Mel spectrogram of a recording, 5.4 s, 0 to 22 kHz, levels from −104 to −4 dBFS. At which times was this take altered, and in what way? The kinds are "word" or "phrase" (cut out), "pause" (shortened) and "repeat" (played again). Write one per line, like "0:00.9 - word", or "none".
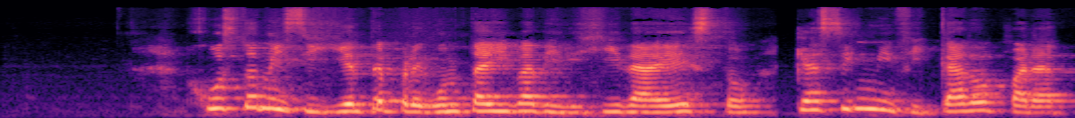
0:03.9 - pause

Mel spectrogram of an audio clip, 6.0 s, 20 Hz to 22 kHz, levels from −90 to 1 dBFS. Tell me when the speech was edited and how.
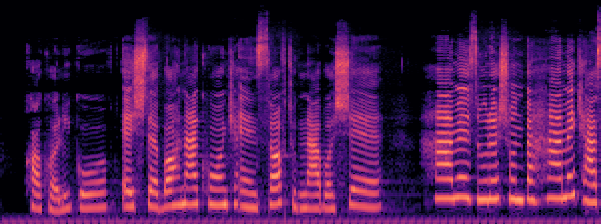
0:01.2 - pause
0:02.3 - word
0:03.0 - word

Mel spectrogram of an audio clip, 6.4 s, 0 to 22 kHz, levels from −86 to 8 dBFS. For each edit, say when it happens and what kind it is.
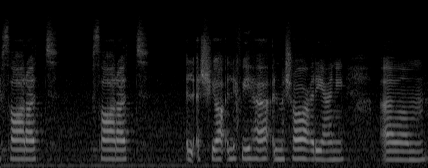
0:01.4 - repeat
0:03.6 - word

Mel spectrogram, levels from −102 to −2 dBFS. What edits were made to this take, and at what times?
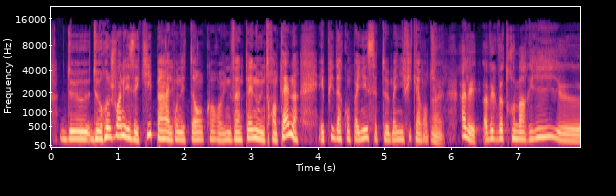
0:01.8 - word
0:06.5 - word

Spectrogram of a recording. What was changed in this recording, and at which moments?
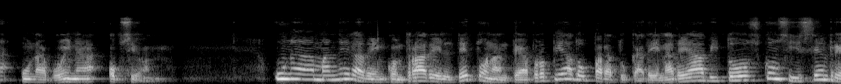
none

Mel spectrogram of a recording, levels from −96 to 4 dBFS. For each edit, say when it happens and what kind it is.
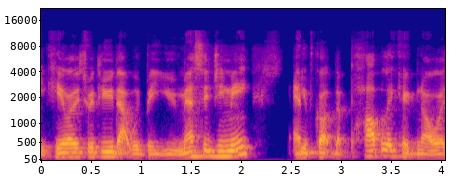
0:02.6 - word

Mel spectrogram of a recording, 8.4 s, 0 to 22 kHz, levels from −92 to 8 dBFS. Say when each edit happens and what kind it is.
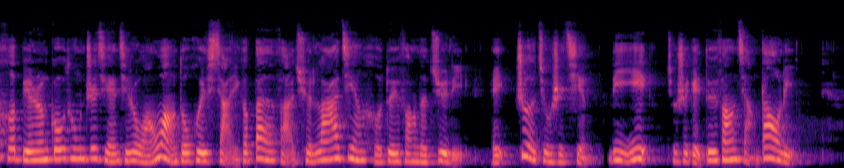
0:06.0 - pause

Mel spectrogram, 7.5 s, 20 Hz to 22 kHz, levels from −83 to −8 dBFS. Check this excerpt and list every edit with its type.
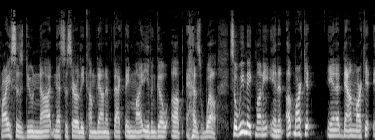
none

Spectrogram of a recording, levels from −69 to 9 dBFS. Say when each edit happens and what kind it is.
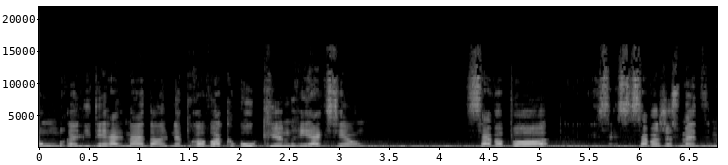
0:01.3 - word

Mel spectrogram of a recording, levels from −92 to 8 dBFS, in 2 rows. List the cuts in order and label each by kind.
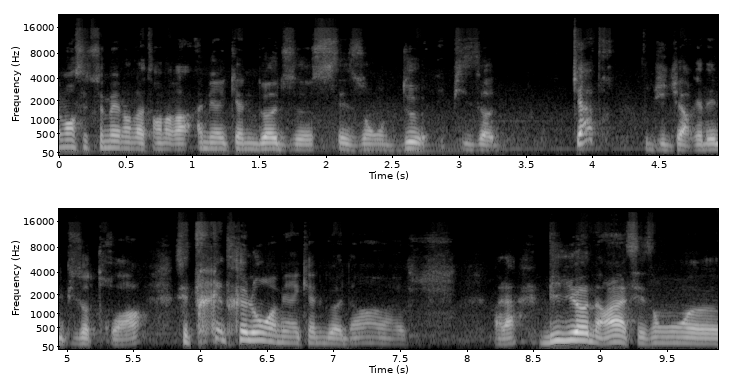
none

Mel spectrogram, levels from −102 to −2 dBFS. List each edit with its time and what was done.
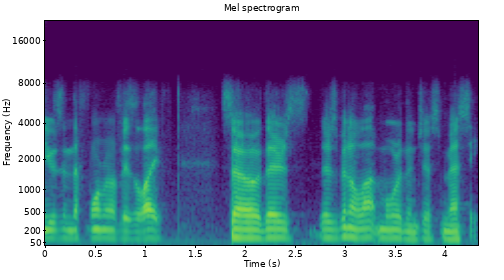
none

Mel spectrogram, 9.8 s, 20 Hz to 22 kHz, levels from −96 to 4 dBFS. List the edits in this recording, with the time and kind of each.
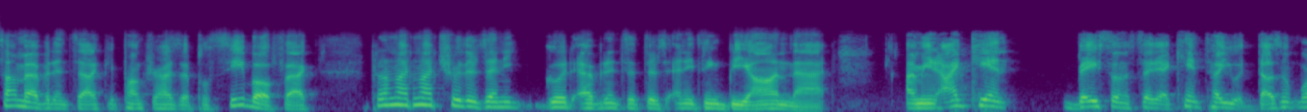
0:03.1 - repeat

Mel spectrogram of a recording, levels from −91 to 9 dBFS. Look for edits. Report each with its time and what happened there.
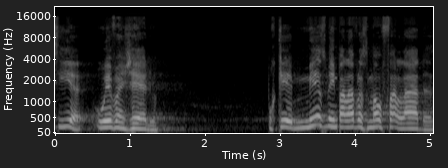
0:03.7 - word

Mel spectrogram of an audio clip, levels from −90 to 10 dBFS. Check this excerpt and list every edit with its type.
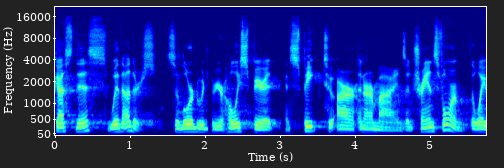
0:01.4 - pause
0:02.0 - phrase
0:03.0 - pause
0:04.0 - word

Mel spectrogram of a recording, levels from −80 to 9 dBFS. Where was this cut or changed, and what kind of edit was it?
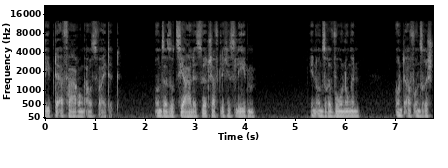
0:02.2 - word
0:03.1 - word

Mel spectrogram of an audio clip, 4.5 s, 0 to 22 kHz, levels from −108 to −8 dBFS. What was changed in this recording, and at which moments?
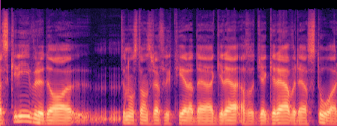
0:01.6 - word

